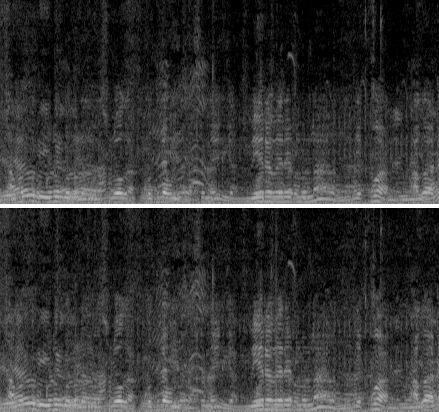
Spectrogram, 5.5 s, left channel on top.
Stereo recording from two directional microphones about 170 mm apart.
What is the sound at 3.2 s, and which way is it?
Speech, centre (ahead or behind).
